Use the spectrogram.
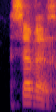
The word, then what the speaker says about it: Aceves: And he said we pronounced his name properly. Aceves. Okay. Aceves.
